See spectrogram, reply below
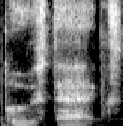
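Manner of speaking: whispered. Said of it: "I'll whisper it in your ear".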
